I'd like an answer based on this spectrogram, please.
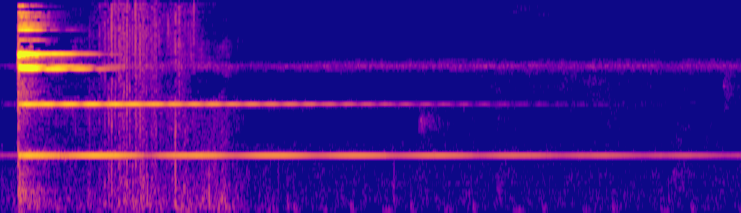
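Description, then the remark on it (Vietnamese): A single clear meditation bell strike with a sharp onset, its pure tone ringing out and slowly fading over several seconds, no voices present. “Nghe chuông, xin mời nghe chuông.”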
